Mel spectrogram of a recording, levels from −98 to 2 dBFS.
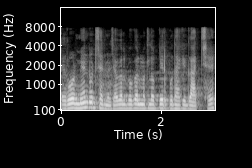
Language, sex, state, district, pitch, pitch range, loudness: Maithili, male, Bihar, Madhepura, 150 Hz, 140-155 Hz, -17 LUFS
